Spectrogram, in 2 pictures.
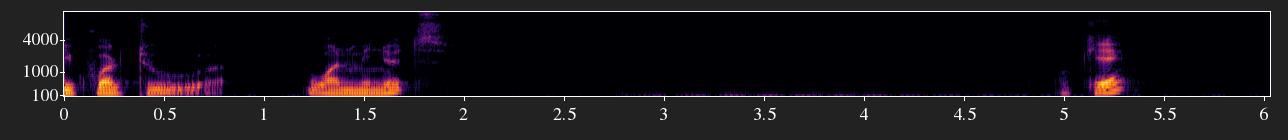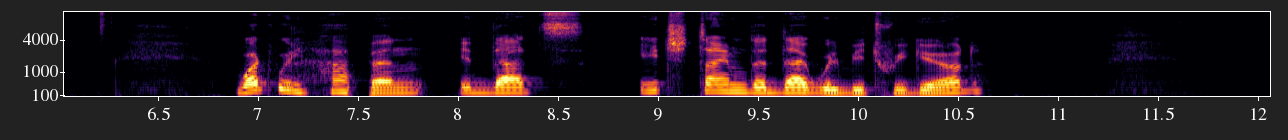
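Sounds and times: computer keyboard typing: 0:02.7 - 0:04.8.

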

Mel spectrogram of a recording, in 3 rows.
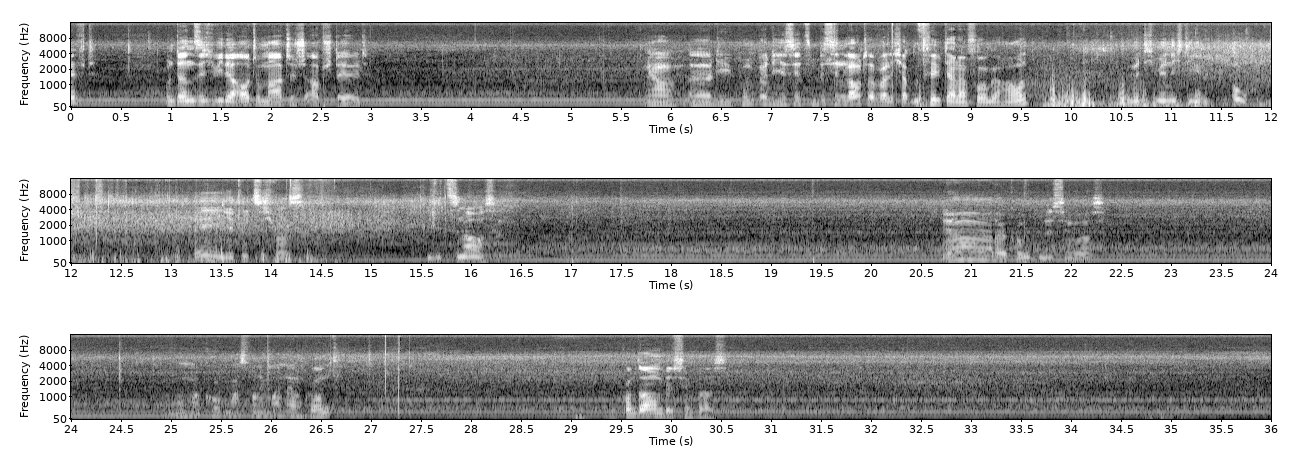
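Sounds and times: electric water pump humming: 0:00.0 - 0:36.0.

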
